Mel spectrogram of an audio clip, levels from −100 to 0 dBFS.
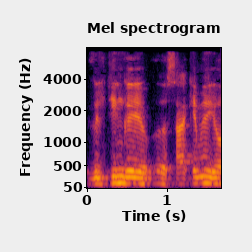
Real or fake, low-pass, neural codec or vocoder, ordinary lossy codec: real; 7.2 kHz; none; MP3, 48 kbps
